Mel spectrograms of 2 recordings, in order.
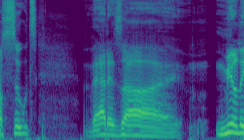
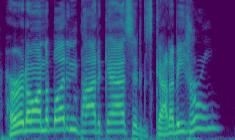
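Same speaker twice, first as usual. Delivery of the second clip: normal talking voice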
